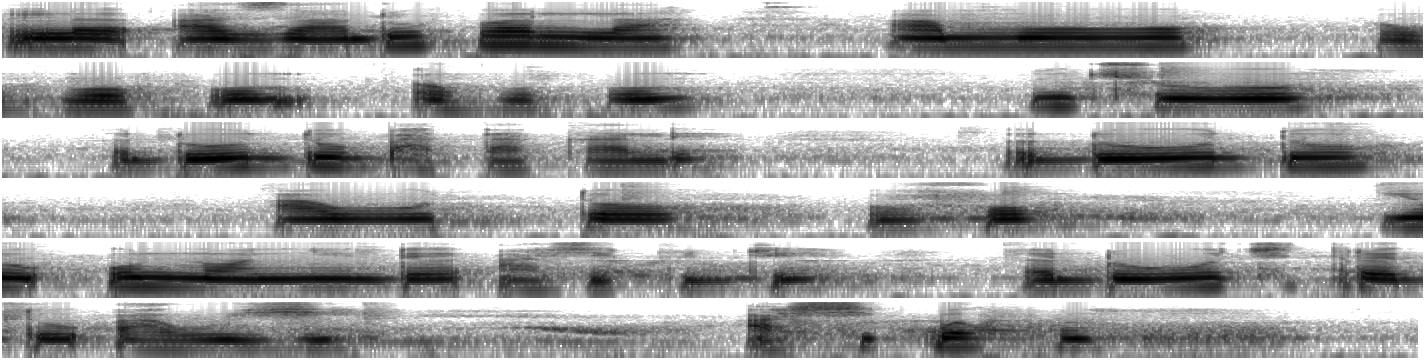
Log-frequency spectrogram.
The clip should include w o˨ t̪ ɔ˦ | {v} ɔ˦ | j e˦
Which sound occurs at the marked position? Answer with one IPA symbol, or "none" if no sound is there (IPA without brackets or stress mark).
v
